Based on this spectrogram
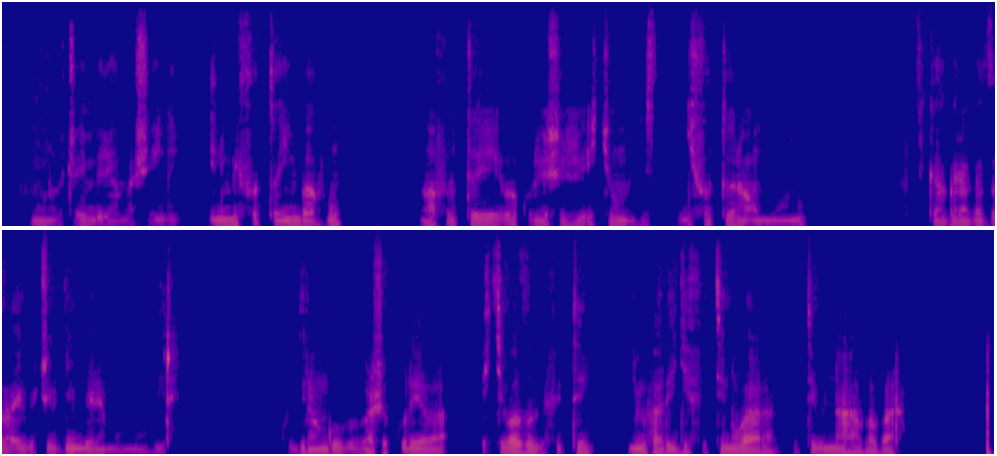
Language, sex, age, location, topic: Kinyarwanda, male, 25-35, Kigali, health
